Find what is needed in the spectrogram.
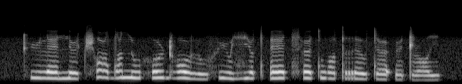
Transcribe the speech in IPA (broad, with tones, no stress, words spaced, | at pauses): kʰy˧lɛ˧nø˧˩ t͡ʃʰɔ˥˧dˤə˥nu˧ ho˥u̯ɖʱɔ˥˧u̯lu˩˧xy˥˧u̯ zʲɔ˥˧tʔɛ˥t͡sʰœ˥t wɔ˥˧trə˥˧u̯tœ˧ ʔø˧˩tɭɔ˧i̯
